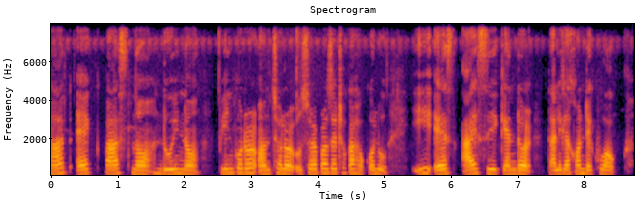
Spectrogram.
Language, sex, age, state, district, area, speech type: Assamese, female, 18-30, Assam, Dibrugarh, rural, read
